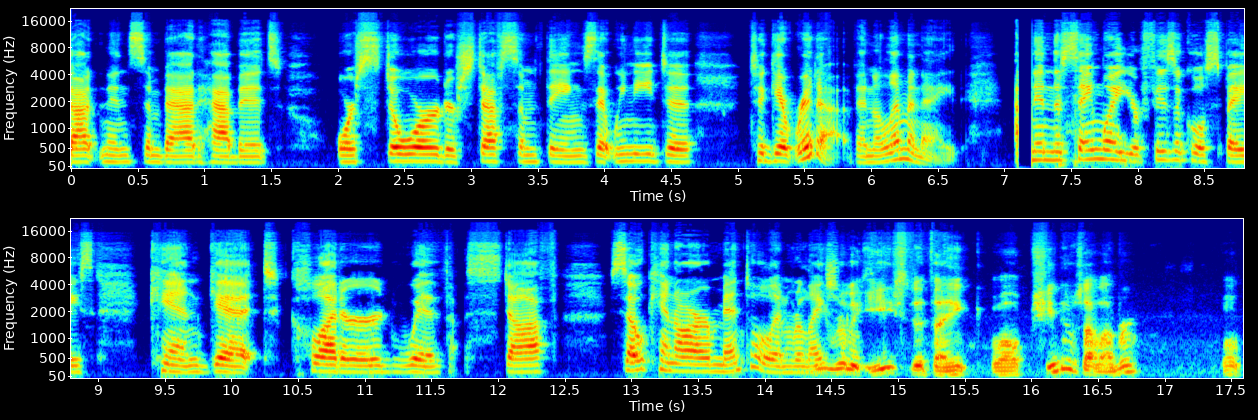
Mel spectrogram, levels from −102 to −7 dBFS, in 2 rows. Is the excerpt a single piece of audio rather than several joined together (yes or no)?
no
